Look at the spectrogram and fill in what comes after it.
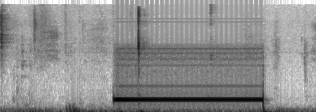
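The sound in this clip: A phone call rings unanswered: one steady ringback tone of about a second and a half sounds alone, with quiet background noise before and after.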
